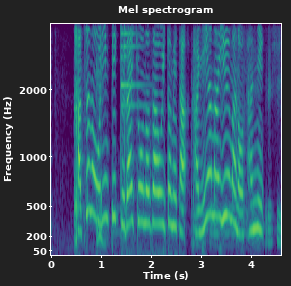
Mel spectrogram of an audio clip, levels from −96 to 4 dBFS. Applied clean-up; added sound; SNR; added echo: neural mask model RNNoise.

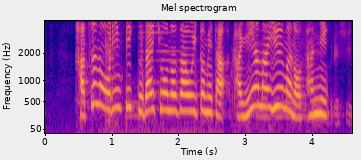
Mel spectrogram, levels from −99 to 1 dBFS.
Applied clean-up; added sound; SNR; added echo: neural separator model SepFormer DNS4.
